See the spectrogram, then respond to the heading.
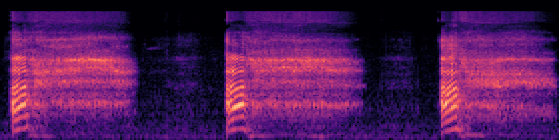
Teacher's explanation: হলকের মধ্যখান হইতে উচ্চারিত, মানে গলার মধ্যখান, হলক মানে কি গলা, গলার মাঝখান।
